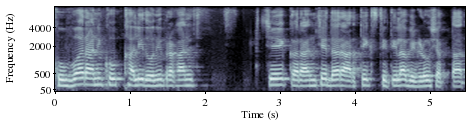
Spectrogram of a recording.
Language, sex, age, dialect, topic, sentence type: Marathi, male, 18-24, Northern Konkan, banking, statement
